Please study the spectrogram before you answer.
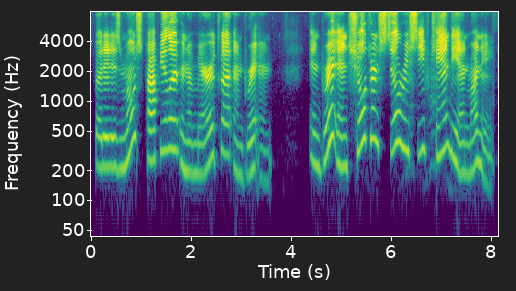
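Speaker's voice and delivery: clear, measured book-reading voice; reading aloud. Acted. Reading a Valentine's history book to viewers, in an even read-aloud voice. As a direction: read it out like a class textbook.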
